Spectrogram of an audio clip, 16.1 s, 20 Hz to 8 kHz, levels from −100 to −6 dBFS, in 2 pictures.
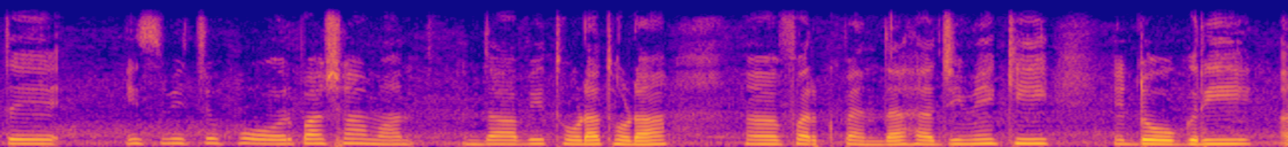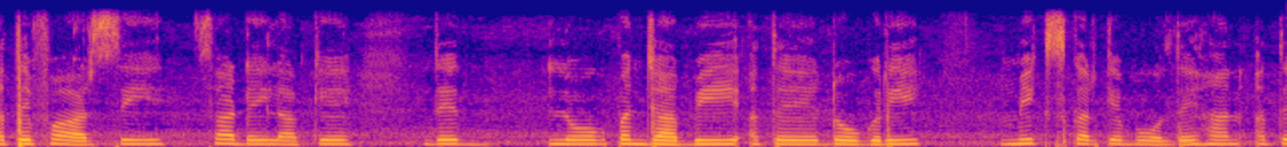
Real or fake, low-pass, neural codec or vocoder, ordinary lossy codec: real; 7.2 kHz; none; none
